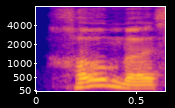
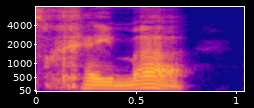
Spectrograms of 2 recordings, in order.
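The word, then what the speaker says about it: choma (חמה): Now, even though it can still be pronounced as choma, and the vav is silent, but without the vav, could actually turn the word into a different word. And if you pronounce it slightly differently, not as choma, you can actually pronounce it as chema, as fury and wrath.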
